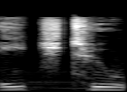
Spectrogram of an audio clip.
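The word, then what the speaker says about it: H II: In the disk of the Milky Way, embedded in the spiral arms are regions called HIi regions, pronounced H2 regions.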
